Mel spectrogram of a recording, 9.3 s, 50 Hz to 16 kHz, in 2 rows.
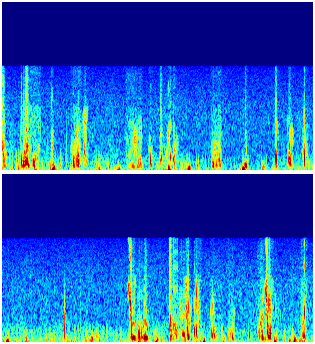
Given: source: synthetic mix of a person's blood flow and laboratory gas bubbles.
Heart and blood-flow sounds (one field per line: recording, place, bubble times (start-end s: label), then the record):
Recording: Doppler ultrasound of blood flow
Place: subclavian vein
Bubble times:
0.00-0.09 s: bubbles
0.27-0.58 s: bubbles
0.73-0.79 s: bubbles
1.03-1.30 s: bubbles
1.86-2.12 s: bubbles
2.21-2.31 s: bubbles
2.37-2.66 s: bubbles
3.14-3.31 s: bubbles
3.61-3.71 s: bubbles
4.07-4.17 s: bubbles
4.28-4.40 s: bubbles
4.51-4.59 s: bubbles
6.55-6.89 s: bubbles
7.18-7.67 s: bubbles
7.80-7.96 s: bubbles
8.07-8.16 s: bubbles
8.49-8.81 s: bubbles
9.14-9.26 s: bubbles
From the record:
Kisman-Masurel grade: 242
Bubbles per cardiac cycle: several, 3 to 8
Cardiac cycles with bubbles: 100%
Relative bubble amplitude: moderate (0.250 to 0.450)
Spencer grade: 3 (all of the cardiac periods contain showers or single bubble signals, but not dominating or overriding the cardiac motion signals)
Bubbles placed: anywhere in the cardiac cycle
